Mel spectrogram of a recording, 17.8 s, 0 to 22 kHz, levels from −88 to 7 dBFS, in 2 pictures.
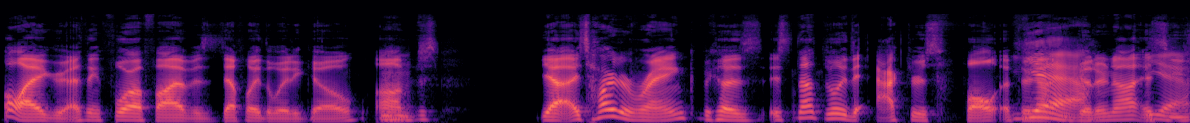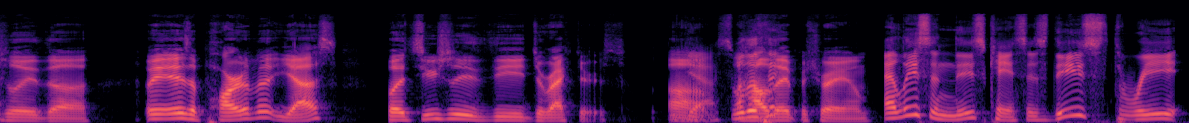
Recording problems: none

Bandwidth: 13.5 kHz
